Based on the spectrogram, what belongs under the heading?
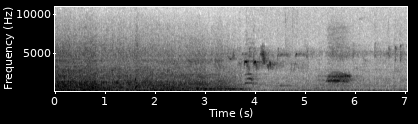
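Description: A passing train's rumble and rail noise fading away over about four seconds. In the quiet that follows, a bird calls briefly twice.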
